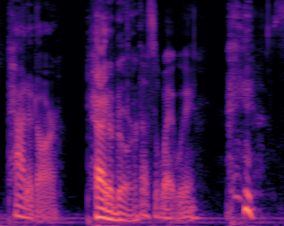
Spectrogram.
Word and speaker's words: Patidar: But we have with us Amanda Abiassi, if I pronounced that correctly. Yes, sir. I'm so proud of you. Yeah. And Patidar. Patidar. Is that correct? She says it fancy. It's Patidar. Patidar.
